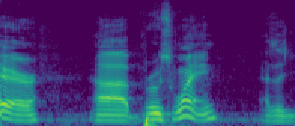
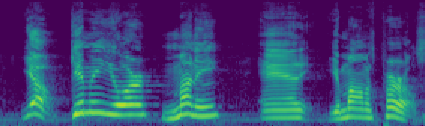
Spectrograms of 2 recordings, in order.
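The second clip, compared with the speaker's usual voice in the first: high-pitched, tough street-mugger voice; 7 semitones higher than usual. Retelling a story of a family accosted outside a theater: mugger voice. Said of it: "is that what he sounded like?".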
